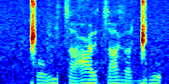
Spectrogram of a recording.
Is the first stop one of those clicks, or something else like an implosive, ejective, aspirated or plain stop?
click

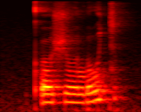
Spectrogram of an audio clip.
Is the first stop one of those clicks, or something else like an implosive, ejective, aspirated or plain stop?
ejective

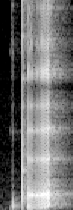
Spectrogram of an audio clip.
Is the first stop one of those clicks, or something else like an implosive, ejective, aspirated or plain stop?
ejective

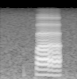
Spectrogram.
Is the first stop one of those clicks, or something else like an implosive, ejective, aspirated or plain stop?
plain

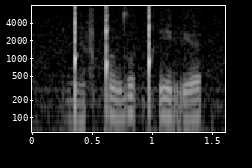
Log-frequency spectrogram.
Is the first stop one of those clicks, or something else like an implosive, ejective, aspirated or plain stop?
click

